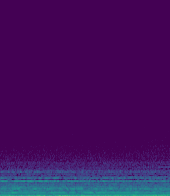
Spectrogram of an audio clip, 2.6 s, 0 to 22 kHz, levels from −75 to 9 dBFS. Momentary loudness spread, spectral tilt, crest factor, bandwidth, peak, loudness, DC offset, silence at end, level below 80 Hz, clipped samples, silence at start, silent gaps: 1 LU; -8.5 dB/octave; 12 dB; 4.9 kHz; -10 dBFS; -28 LUFS; under 0.1%; 0 s; -26 dBFS; under 0.1%; 0 s; none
